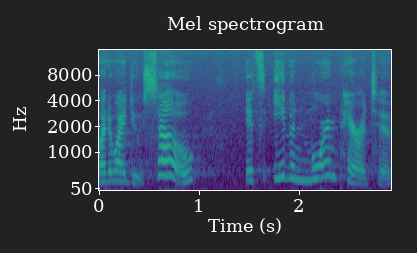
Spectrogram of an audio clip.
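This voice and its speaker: Background noise is clearly present in this clip. The female speaker's intonation is lively. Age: 80s+. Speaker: psychologist or trauma therapist. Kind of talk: interview.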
